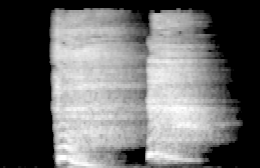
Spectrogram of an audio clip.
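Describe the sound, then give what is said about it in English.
Deep breathing as a relaxation exercise: one long, loud, airy exhale pushed all the way out, followed at once by a full inhale that draws in steadily and then stops, with no talking. “So we'll exhale all the way out. Inhale to capacity.”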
